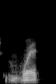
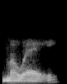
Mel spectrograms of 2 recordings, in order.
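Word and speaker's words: Moët: So for anyone listening out there, it's Muet. It's not Moe.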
